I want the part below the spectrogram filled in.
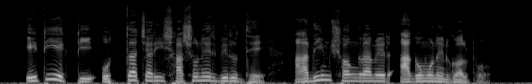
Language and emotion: Bengali, neutral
